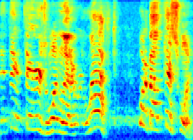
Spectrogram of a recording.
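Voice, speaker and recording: A man's put-on character voice, extremely high-pitched, at a moderate pace, with clear background noise. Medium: read story. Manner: grumbling, sulky.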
